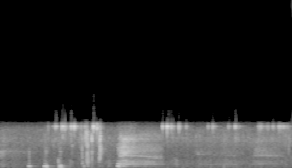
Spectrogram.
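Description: Dachshund chewing and tugging at a sock toy: a few short low grunts in the first second, some light clicks, and a breathy snuffle about two seconds in.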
